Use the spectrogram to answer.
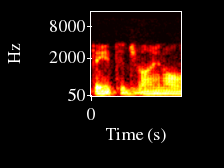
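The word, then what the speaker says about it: +Vantage Vinyl: So it's plus Vantage Vinyl, but it's pronounced Vantage Vinyl.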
